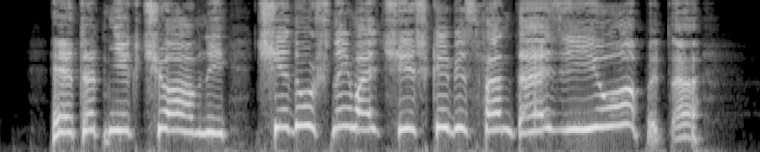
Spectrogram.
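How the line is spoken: Elderly woman, nervous giggling. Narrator (Russian): Нервно хихикая, наша пожилая гостья

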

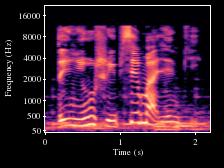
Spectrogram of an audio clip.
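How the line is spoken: Nasal, mocking tenderness. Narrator (Russian): с издевательской лаской произнес чей-то гнусавый голос

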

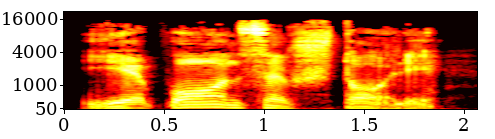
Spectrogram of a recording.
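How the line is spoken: Muffled moan. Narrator (Russian): простонал я, закрывая лицо

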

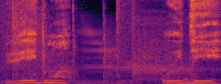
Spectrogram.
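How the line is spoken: Unexpectedly quiet plea. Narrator (Russian): Неожиданно тихо попросила графиня

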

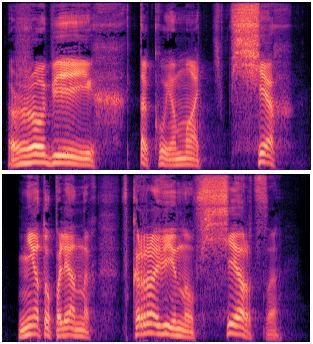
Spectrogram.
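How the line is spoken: Exhausted barking shout. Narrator (Russian): закричал выдохшимся лающим голосом

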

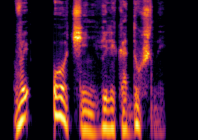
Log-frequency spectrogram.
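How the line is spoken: Trembling grateful voice. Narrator (Russian): дрогнувшим голосом поблагодарил Анатоль Францевич

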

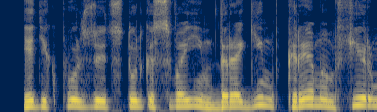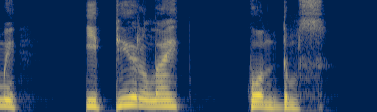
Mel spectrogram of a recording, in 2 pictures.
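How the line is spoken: Trembling voice. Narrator (Russian): дрогнувшим голосом пояснила Памелла

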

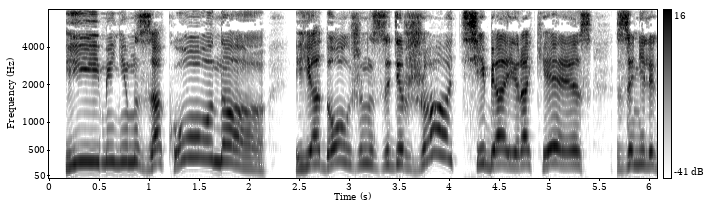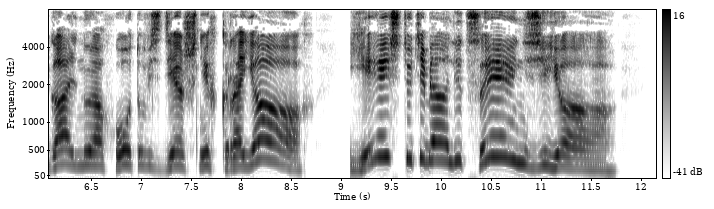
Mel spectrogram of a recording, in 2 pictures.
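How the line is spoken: Sepulchral shout in ear. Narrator (Russian): За могильным голосом злого духа крикнул он мне в самое ухо

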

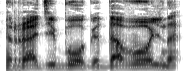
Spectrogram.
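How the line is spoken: Laughing. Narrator (Russian): рассмеялся Джек

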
